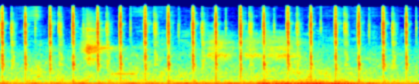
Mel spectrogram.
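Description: Clock-tick sound effect for a quiz countdown timer: rapid, even ticks, about five a second.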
